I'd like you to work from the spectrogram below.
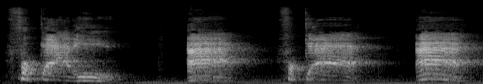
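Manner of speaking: belted New York street talk; New York accent. Retold or imitated. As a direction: bark it out with a broad New York "ah". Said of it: "New York people talk like that".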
